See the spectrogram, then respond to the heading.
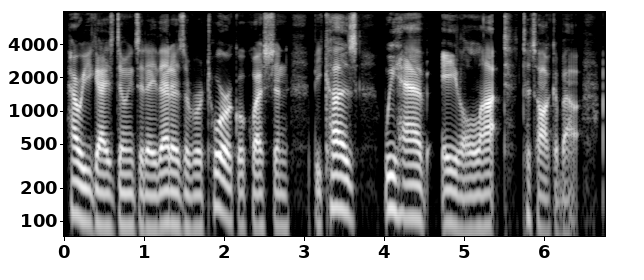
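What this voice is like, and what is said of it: Slightly odd just-woke-up voice. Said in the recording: “my voice sounds a little weird, I just woke up”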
